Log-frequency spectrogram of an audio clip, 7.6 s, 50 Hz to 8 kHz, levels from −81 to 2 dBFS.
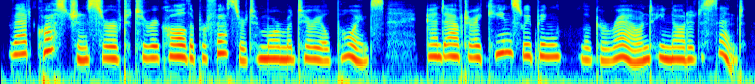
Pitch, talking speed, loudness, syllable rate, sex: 250 Hz, 165 wpm, -18 LUFS, 4.9 syllables/s, female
